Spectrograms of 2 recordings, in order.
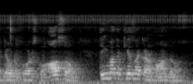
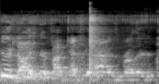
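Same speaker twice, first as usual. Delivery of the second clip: mock threat; 12 dB louder than usual. Joking threat among friends.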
